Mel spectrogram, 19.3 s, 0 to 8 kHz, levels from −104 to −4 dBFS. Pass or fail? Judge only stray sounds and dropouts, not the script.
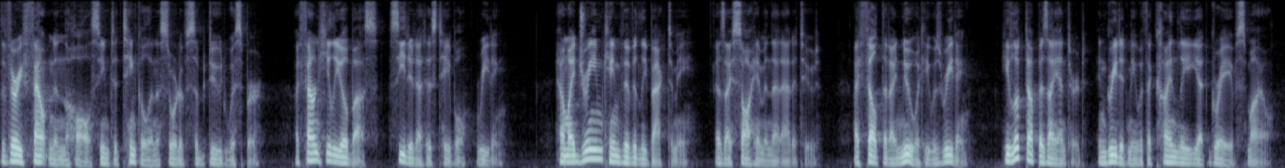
pass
